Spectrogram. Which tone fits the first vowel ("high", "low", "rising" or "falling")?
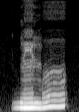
low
